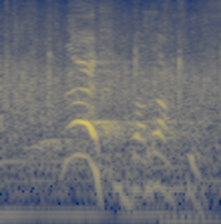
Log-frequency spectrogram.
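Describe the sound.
Scattered clapping from a crowd fills the background while a loud, drawn-out voiced shout rises and falls over it, followed by a few shorter vocal bursts, as people shout and applaud to the Lord.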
